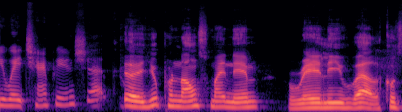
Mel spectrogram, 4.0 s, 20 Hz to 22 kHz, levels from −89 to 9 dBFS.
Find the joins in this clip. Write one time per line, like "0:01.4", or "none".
0:01.2

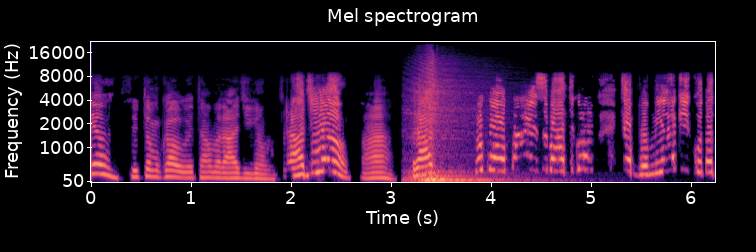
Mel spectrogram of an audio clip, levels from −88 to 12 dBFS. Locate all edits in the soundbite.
0:03.5

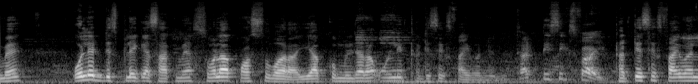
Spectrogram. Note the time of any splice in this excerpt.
none

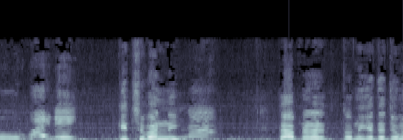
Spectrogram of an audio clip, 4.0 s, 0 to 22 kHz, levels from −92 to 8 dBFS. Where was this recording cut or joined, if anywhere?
none

